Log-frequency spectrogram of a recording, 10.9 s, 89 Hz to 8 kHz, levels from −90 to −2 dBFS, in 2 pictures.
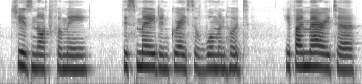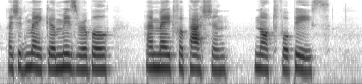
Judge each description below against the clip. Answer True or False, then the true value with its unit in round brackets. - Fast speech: False (150 wpm)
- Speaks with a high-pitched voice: True (215 Hz)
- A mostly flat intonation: True (1.6 semitones)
